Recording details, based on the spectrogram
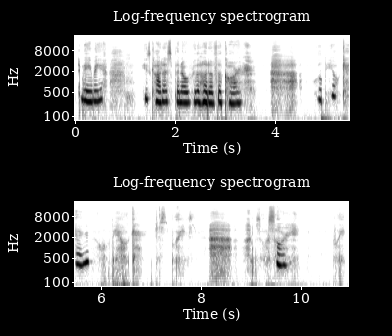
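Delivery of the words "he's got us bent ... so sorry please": frightened hushed whisper; trembling whisper. Acted. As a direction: whisper it, scared and shaky. Frightened whisper while held down.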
